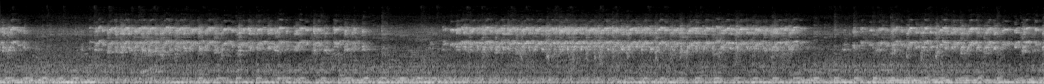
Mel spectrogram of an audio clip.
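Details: Chevrolet Opala Coupe at idle: high shrill squeal in waves of a few seconds, slipping accessory belt, about to be replaced.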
